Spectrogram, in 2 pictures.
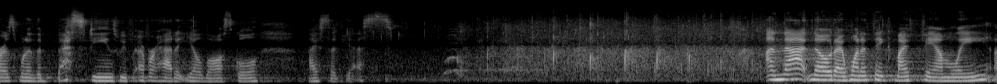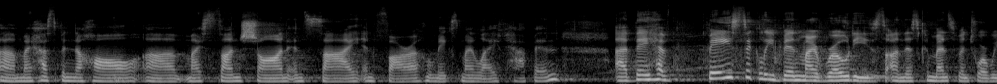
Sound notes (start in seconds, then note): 4.5 applause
